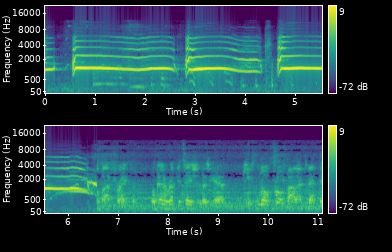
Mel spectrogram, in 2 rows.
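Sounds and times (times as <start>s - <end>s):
puppy howling: 0.0s - 6.6s.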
